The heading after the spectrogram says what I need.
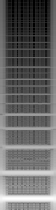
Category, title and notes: Sound effects > Electronic / Design
Just a computer beat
